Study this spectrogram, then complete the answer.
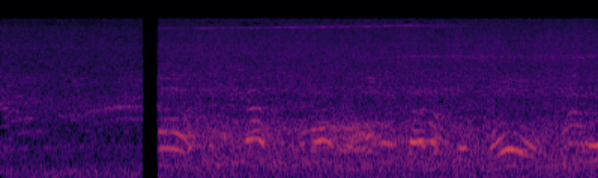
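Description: A waterfall rushes and splashes steadily.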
